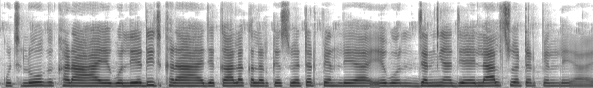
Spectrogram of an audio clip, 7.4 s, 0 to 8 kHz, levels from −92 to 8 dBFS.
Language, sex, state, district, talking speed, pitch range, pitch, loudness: Hindi, female, Bihar, Katihar, 225 wpm, 245-260 Hz, 250 Hz, -16 LUFS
